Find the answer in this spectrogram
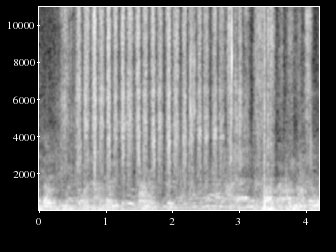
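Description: Blue nitrile-gloved fingers rubbing on a clip-on microphone held right against them, giving a fast run of close, scratchy strokes at roughly ten a second. There is one bump on the mic about three and a half seconds in.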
